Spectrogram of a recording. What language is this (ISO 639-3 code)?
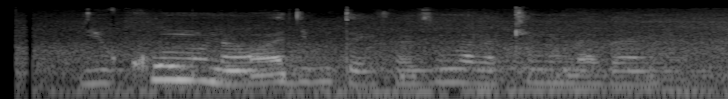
swa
